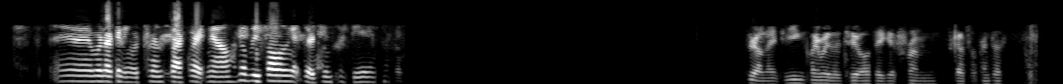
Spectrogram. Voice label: Police, scanner; H-Scottsdale; ScottsdalePolice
